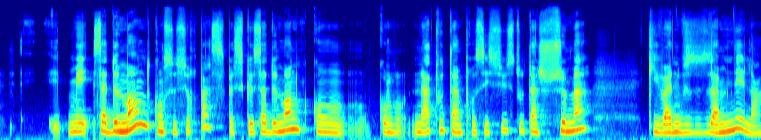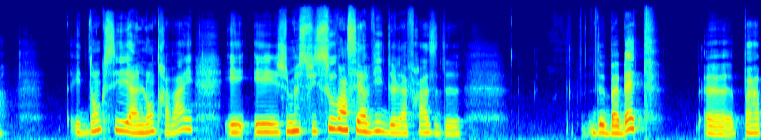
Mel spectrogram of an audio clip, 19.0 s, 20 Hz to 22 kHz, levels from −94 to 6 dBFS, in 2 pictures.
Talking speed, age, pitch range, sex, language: 140 wpm, 60-79, 175-210 Hz, female, French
